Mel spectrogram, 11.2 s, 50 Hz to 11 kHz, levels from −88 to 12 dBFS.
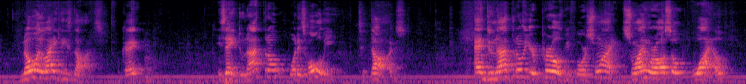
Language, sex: English, male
